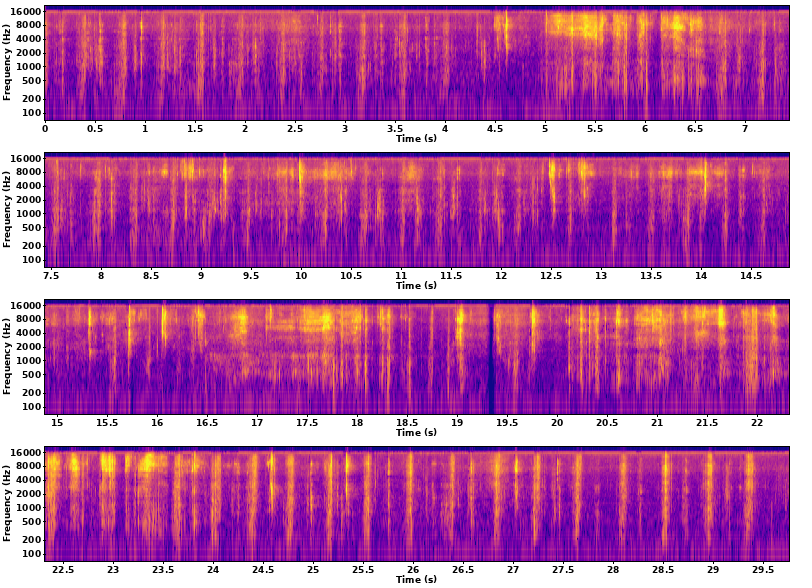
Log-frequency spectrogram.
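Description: Close-up chewing and crunching of cooked bamboo shoots, a dense run of small crackling clicks with louder bites now and then, mixed with the scrape of the shoots' layers being peeled apart by hand.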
